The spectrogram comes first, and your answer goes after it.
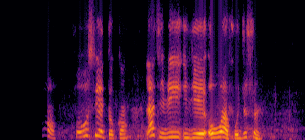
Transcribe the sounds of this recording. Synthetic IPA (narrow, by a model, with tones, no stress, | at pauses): fɔ˦˨ | fo˧wo˦si˦e˦˨to˨kã˧la˦ti˧ɾi˦i˧je˧o˧wo˦a˦˨fo˨˦d͡ʒu˦sũ˦˨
